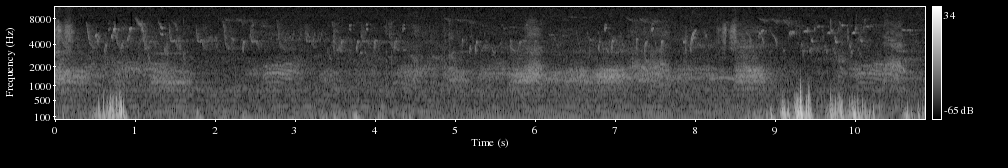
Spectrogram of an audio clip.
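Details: Farm birds in a restful countryside setting: fairly soft harsh caws repeated across the recording with faint high chirps above, broken by loud low knocks at the start and near the end.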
